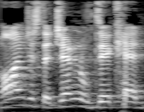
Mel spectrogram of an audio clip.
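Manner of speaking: ordinary talk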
